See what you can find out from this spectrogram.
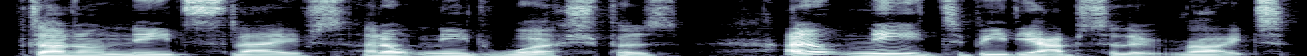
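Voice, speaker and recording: A man's voice: a little high, moderate pace, lightly acted. A man voicing a reluctant, earnest and defiant teenage boy hero in a dramatised fan fiction reading, speaking with intensity. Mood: grim resolve.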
